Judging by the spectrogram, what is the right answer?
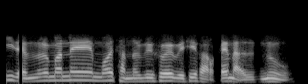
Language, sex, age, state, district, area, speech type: Assamese, male, 18-30, Assam, Nalbari, rural, conversation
